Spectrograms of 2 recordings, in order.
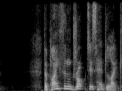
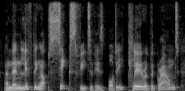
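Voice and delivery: ordinary delivery, nothing marked

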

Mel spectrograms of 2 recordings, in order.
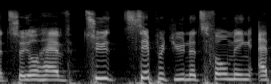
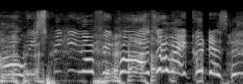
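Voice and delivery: high, loud, laughing gasp of discovery; mock realization; 7 dB louder than usual. Friend mimics viewers realizing it's Afrikaans, high laughing squeal.

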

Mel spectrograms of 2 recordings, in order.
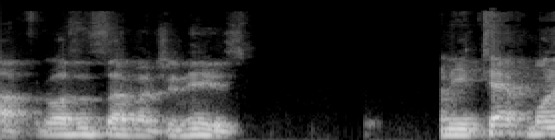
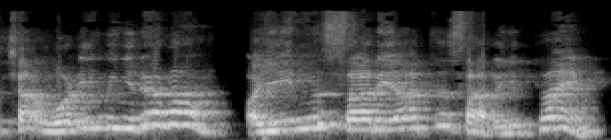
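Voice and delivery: impatient grilling; 12 semitones higher than usual. Retold or imitated. Joel grilling him in the room.

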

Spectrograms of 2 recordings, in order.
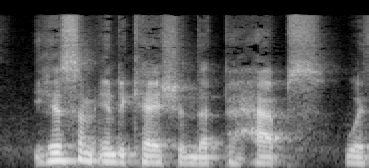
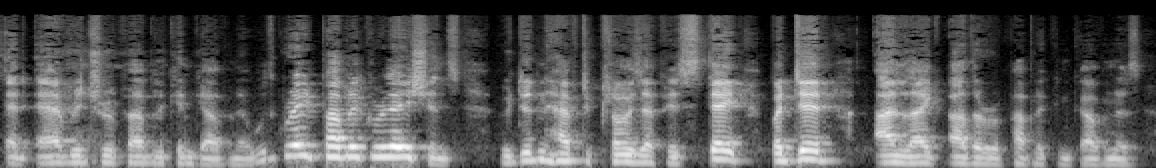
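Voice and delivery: emphatic political impression, swinging up on the insults; Donald Trump. Reading Trump's attack on DeSanctimonious to a co-host, mock-Trump voice. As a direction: play the boastful politician, punching names and jibes. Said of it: "do it in my Trump accent".

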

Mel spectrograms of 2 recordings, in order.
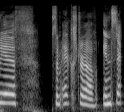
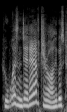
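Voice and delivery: normal talking voice

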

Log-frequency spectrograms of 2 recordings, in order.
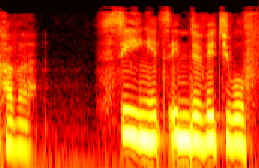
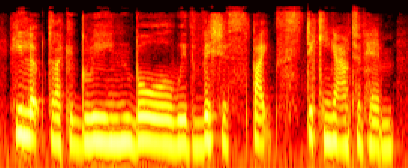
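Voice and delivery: plain reading voice

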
